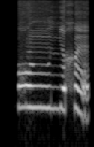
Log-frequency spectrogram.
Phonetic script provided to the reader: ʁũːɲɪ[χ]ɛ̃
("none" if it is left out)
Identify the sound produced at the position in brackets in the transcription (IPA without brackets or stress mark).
χ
